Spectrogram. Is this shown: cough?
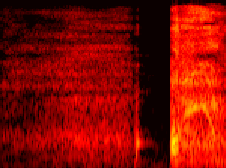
yes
